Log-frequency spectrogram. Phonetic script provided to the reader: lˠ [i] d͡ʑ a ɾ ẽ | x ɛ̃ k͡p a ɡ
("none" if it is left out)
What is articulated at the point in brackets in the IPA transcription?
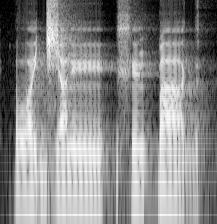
e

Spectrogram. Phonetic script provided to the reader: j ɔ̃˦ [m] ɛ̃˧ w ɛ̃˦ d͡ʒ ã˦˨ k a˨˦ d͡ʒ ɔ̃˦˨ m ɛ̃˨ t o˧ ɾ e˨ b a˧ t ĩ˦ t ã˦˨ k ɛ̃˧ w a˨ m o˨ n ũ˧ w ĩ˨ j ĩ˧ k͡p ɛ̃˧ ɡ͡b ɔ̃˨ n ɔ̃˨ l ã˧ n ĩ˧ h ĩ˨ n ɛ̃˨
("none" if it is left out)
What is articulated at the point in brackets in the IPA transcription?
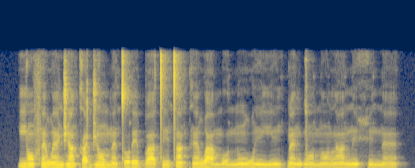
f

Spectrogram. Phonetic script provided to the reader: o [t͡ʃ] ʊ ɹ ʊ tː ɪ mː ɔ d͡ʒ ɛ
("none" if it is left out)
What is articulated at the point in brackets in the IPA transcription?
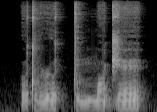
t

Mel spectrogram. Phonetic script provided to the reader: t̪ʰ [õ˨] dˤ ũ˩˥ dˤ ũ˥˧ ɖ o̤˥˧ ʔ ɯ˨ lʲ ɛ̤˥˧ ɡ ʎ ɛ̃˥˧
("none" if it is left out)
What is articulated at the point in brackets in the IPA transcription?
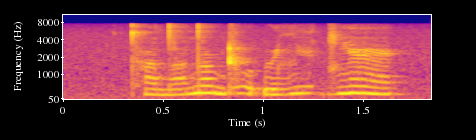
õ˨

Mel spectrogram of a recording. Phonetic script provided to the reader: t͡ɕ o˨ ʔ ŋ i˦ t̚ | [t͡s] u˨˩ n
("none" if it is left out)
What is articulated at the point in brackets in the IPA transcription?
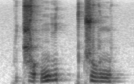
t͡s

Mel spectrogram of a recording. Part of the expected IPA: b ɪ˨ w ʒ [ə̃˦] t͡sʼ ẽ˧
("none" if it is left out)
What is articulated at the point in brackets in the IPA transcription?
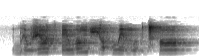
ɔ̃˦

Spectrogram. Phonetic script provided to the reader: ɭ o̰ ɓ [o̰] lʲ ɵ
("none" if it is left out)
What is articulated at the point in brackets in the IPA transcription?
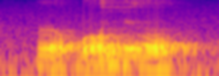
o̰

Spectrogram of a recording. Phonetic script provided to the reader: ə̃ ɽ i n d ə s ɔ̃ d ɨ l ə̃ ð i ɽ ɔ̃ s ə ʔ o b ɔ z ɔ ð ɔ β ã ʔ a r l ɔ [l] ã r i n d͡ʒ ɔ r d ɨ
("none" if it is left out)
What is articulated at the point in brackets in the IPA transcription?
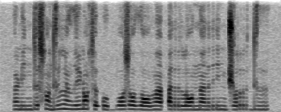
n̪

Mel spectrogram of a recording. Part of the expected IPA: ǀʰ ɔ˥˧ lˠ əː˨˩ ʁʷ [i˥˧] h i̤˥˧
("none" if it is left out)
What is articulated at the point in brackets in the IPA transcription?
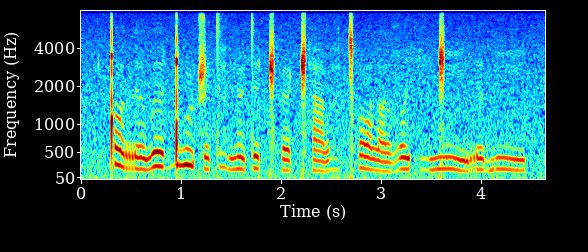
i˥˧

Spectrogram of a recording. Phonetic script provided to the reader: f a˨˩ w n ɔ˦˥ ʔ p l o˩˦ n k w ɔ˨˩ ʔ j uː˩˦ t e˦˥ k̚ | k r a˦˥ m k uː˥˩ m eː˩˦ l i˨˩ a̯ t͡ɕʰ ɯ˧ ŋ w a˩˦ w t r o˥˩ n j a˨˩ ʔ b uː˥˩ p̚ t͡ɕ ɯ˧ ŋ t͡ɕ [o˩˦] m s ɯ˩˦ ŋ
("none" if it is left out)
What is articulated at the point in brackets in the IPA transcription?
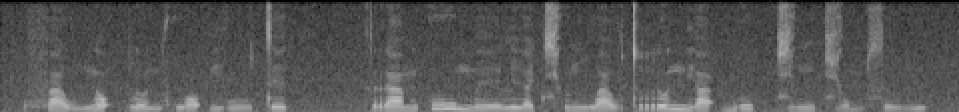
o˩˦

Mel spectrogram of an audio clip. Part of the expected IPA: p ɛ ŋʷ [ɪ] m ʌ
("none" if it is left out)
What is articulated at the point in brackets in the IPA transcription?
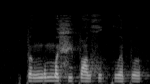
ɪ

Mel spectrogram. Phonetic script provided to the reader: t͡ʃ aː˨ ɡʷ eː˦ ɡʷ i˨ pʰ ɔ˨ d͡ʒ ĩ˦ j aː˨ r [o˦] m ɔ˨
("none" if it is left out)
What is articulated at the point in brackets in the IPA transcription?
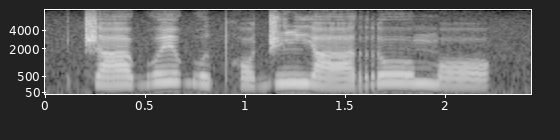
oː˦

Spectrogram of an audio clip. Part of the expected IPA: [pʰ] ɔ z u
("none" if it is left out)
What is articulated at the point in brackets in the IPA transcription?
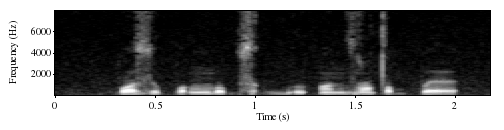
p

